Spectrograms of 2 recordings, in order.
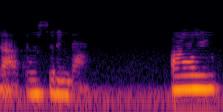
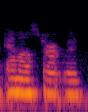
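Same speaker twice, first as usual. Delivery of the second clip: ordinary talk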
